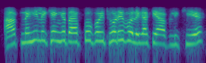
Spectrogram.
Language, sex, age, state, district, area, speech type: Hindi, female, 18-30, Uttar Pradesh, Sonbhadra, rural, conversation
